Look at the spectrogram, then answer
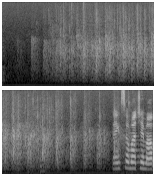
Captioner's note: applause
